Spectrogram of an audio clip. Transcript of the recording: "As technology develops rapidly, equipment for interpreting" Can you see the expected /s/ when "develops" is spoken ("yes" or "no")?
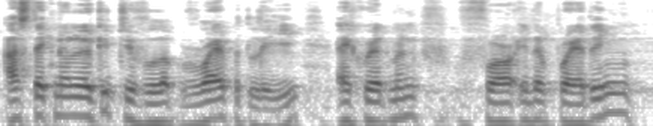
no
